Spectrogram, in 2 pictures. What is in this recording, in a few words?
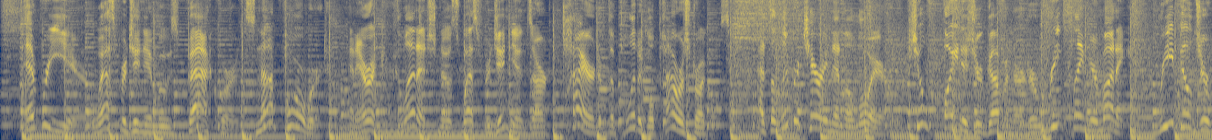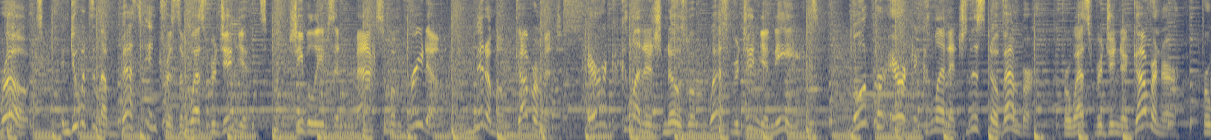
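Libertarian Image Ad, male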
